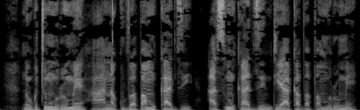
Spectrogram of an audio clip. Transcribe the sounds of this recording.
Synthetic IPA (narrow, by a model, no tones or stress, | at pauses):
no̞k̬utimuɾume̞ɦaːnakub͡vapamukad͡zi | asimukad͡zindijeakab͡vapamuɾuːme̞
